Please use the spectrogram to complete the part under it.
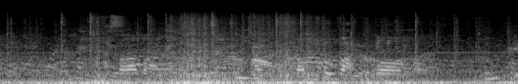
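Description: A crowd outside cheers and calls out, muffled through windows.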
